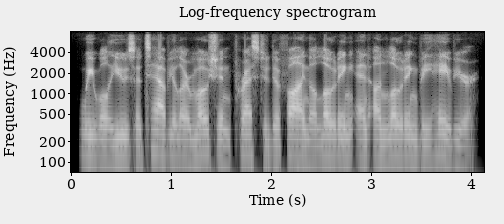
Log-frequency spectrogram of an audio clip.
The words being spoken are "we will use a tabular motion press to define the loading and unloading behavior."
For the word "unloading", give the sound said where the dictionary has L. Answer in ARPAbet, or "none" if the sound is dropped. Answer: L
